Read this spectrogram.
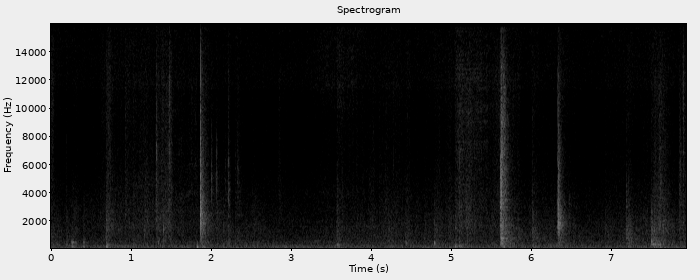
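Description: Footsteps walk along a quiet hallway.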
